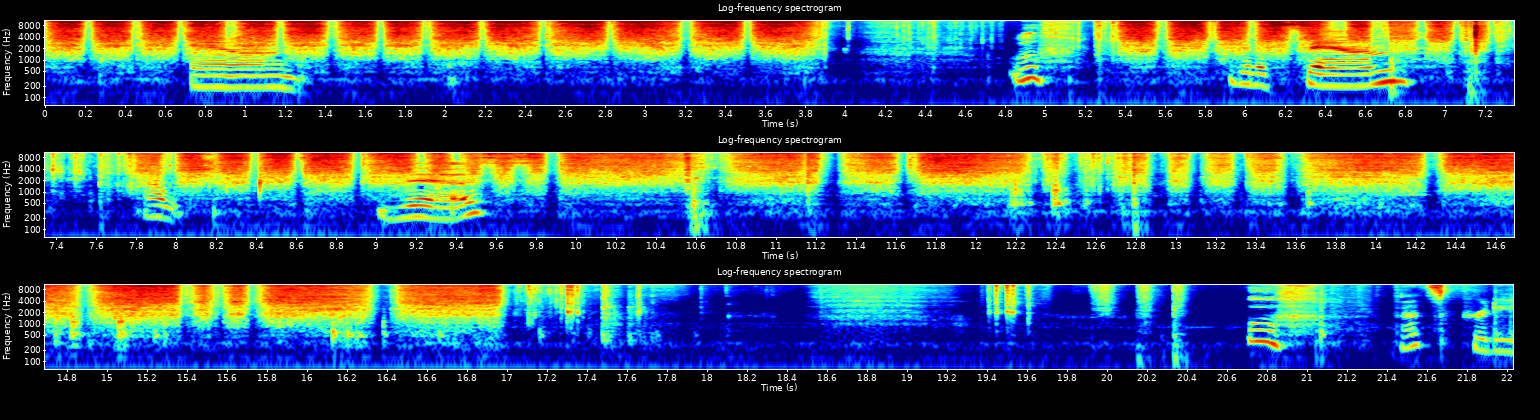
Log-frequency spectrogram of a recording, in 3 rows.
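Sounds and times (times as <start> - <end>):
sandpaper rubbing on book cover: 0.0 - 4.0, 5.2 - 17.2.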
